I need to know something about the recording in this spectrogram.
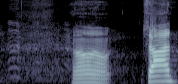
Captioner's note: audience laughs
